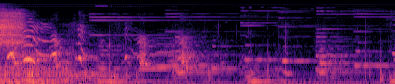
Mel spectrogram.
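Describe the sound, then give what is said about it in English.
A dog barks while puppies whimper, with many high, thin yips and whines tumbling over each other, rising and falling in quick bursts over a steady low background. “You get the dog. I'll get the puppies.”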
